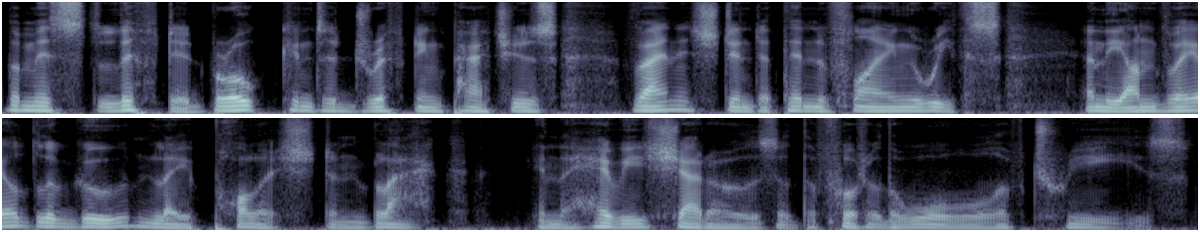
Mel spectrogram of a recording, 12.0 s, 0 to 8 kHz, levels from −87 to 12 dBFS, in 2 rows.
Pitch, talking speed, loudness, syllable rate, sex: 90 Hz, 160 wpm, -21 LUFS, 4.3 syllables/s, male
